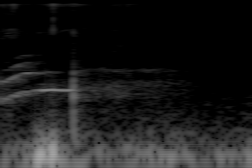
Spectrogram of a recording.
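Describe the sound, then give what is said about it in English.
A female cat in heat lets out a single drawn-out, wavering yowl that rises and then trails off, fairly quiet, followed by low background noise with no one talking. “Please ignore my cat in the background. She's in heat.”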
